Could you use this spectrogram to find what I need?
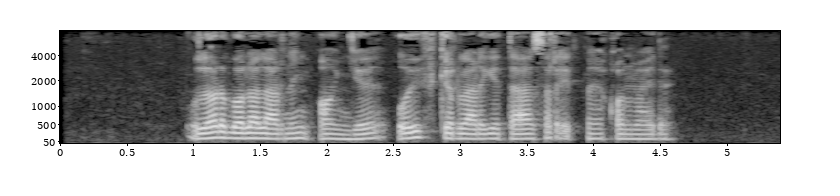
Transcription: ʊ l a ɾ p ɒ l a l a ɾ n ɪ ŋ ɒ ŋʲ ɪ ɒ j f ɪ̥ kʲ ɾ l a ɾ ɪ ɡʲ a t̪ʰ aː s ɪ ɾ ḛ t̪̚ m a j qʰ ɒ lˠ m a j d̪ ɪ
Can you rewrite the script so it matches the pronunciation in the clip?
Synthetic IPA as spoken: ʊ l a ɾ b ɒ l a l a ɾ n ɪ ŋ ɒ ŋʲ ɪ o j f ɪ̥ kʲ ɾ l a ɾ ɪ ɡʲ a t̪ʰ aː s ɪ ɾ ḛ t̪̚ m a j qʰ ɒ lˠ m a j d̪ ɪ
